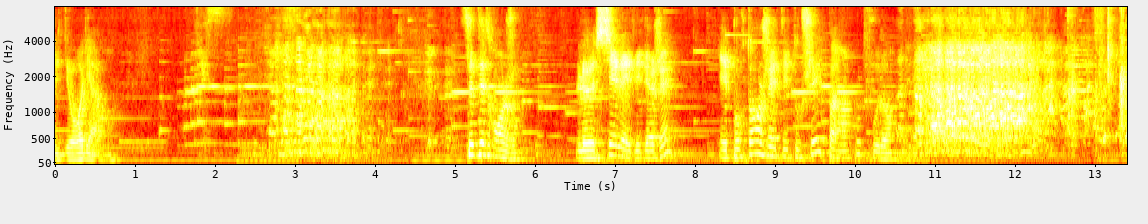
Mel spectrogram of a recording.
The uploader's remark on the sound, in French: Enregistré en direct et en public à la Soirée Froussin au One More.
